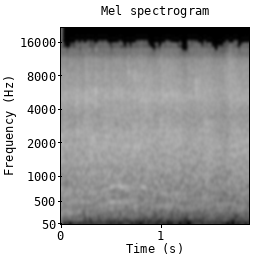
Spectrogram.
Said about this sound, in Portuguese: Vamos aplaudir mais, igreja. Vamos aplaudir mais porque está chegando mais. Vem, vem, vamos aplaudir mais.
